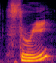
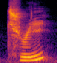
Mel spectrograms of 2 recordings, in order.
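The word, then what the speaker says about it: three: Alors attention à la prononciation du chiffre 3 qui se dit 3 et pas tree, car là tu parles d'un arbre, ou encore moins tree.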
